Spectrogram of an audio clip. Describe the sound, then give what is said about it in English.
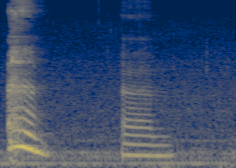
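A person clears their throat: a short, rough rasp, then after a pause a lower, voiced grunt. Both are fairly loud over a quiet background. “I need to clear my throat a little bit more, I guess.”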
